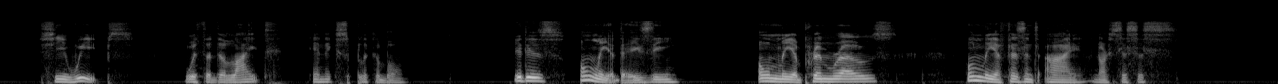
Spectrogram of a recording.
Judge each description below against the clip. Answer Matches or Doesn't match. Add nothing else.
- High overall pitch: Doesn't match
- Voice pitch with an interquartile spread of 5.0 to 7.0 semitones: Doesn't match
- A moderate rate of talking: Doesn't match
